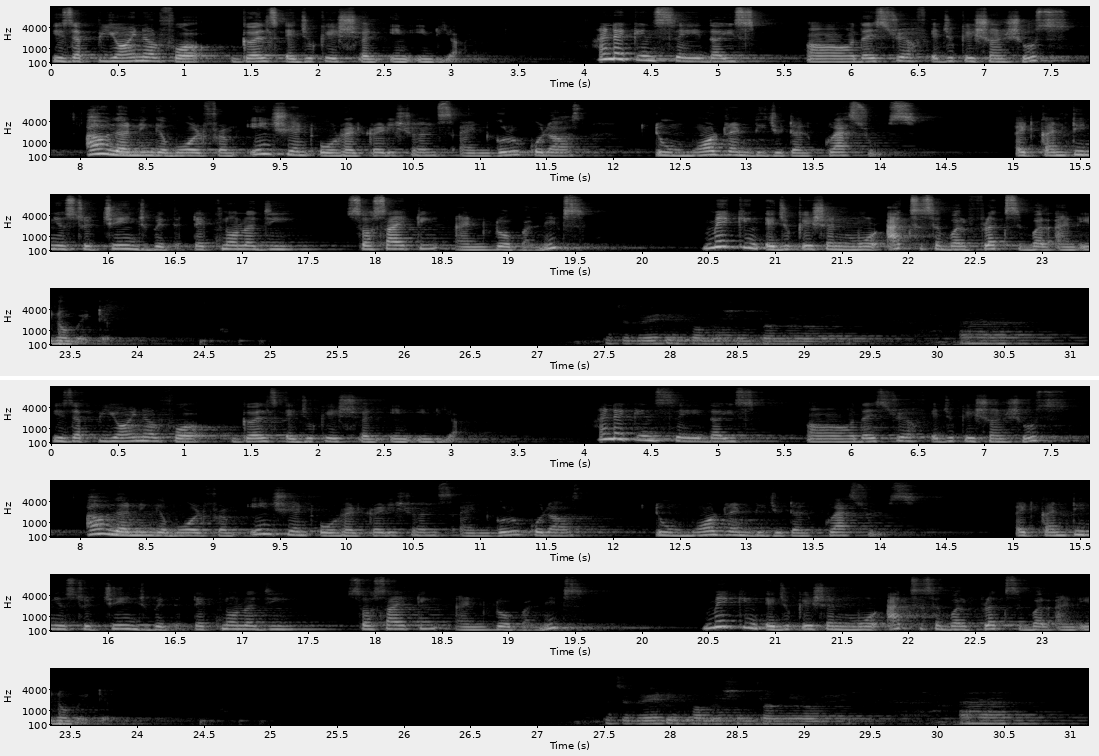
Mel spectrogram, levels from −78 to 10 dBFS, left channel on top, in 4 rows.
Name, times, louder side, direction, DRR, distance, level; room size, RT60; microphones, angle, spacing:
voice 1, 0.0-3.1 4.1-5.3 5.7-7.6 8.0-11.7 12.3-14.3 15.0-17.5 17.8-19.6 20.5-23.8, left 3 dB, 45° left, 0.7 m, -27 dB
voice 2, 27.5-29.4 29.8-30.5, right 1 dB, 25° right, 2.1 m, -37 dB
29.5 x 25.0 x 7.4 m
head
